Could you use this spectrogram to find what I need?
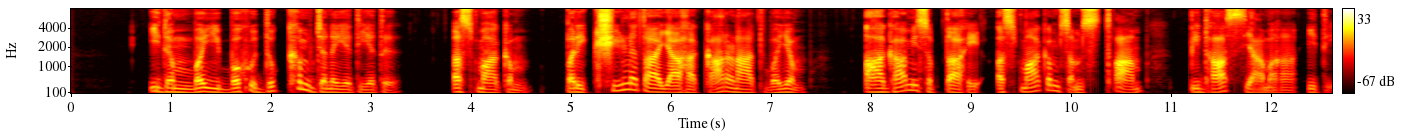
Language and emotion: Sanskrit, sad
